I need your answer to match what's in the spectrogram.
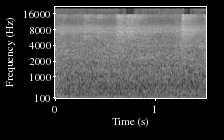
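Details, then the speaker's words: Geely Okavango 1.5TD that would not start, confirmed by scanner as a faulty non-charging 48V hybrid system: now running, steady low idle hum under a hissy background, even and free of knocks or misses; idling normally. "yan guys talagang umandar na."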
